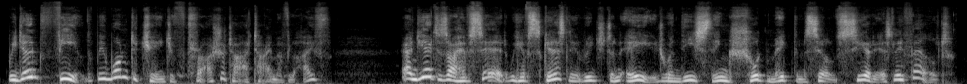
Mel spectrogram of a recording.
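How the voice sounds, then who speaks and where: A man voicing a prim, fretful, middle-aged gentleman in a storybook reading, speaking with fussy precision. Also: sits high, sing-song, moderate pace, slightly rough, full character voice. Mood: mildly aggrieved. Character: fussy, staid, easily upset middle-aged English gentleman.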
